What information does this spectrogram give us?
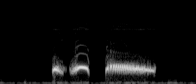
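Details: Spotted dove cooing in the lui tan song style, played to lure and train other doves to coo back: two short mellow hoots, then one long steady coo near one pitch, clean quiet background.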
